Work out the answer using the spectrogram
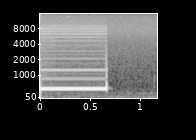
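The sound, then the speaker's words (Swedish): A telephone line tone while a call is being placed: one clean, steady electronic beep held for about two-thirds of a second, then cut off sharply to near silence. “nu ringer vi upp Rickard Sjöberg och blåser honom”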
